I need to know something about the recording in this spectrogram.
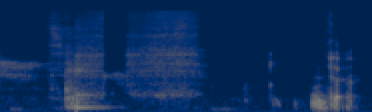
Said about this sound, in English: Oh. Yeah. Sorry. That was a burp, ladies and gentlemen.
